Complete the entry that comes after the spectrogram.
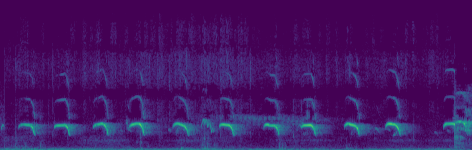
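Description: High-pitched peeping from several chicks, Rhode Island Reds among other varieties, crowded in a brooder box, with repeated sharp chirps in a steady, close, fairly loud rhythm over a low background rumble.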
